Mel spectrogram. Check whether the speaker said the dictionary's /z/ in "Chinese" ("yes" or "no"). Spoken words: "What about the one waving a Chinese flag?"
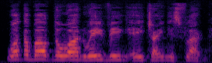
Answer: no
